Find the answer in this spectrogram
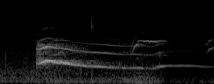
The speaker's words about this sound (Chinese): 这不仅仅是这位女士的爱犬像狼一般的嚎叫，还是她在自己的智能手机上听到的波形刺青。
